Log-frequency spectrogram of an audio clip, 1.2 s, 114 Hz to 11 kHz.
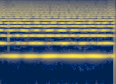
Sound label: UHF STRG; USB Soundscan vol.49; Analog Fantasies; AKAI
